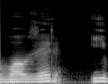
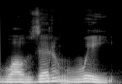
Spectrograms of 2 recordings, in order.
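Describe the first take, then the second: First: The final syllable is a plain 'i' sound. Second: The final syllable is a 'wi' sound. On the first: The speaker calls it wrong. "অনেকে ওয়াও জের ই বলে, এটা কিন্তু ভুল উচ্চারণ।" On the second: The speaker calls it right.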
